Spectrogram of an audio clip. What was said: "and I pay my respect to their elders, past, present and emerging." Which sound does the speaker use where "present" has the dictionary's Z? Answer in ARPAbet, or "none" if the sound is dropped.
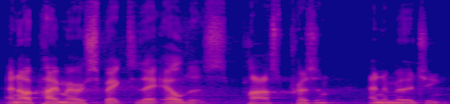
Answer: Z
